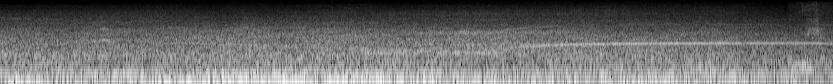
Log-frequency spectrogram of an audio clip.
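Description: City street traffic ambience: a steady rumble of passing cars, with a faint wailing tone that slides down and then rises and holds through the second half.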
